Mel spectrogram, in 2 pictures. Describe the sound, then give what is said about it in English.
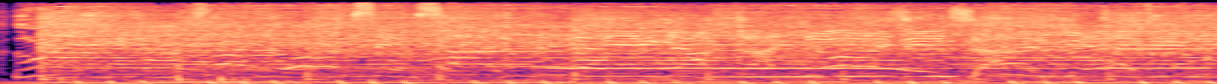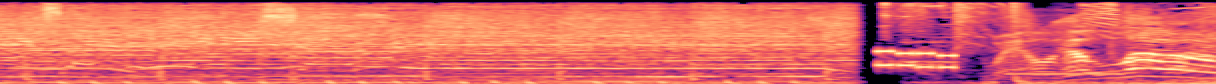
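Telephone keypad dialing tones beep in a steady sequence, loud, blended into a dense musical backing that runs continuously before a brief cutoff and a short final burst. “Dial the phone.”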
